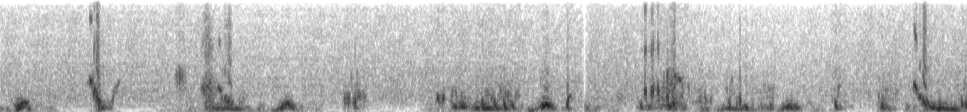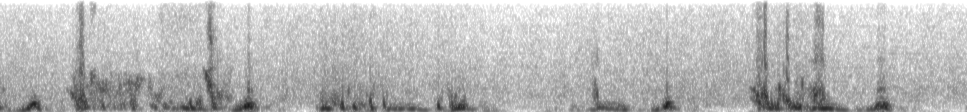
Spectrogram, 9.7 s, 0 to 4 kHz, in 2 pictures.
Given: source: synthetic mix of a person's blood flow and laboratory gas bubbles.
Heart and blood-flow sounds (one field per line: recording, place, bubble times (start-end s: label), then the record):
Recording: Doppler ultrasound of blood flow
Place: precordium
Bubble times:
0.41-0.60 s: bubbles
0.87-0.94 s: bubbles
0.99-1.23 s: bubbles
1.70-1.84 s: bubbles
2.16-2.61 s: bubbles
2.79-2.88 s: bubbles
3.17-3.57 s: bubbles
3.61-3.88 s: bubbles
4.15-4.24 s: bubbles
4.38-4.71 s: bubbles
4.78-4.88 s: bubbles
5.16-6.01 s: bubbles
6.41-6.80 s: bubbles
6.99-7.19 s: bubbles
7.78-7.85 s: bubbles
8.58-9.00 s: bubbles
9.66-9.68 s: bubbles
From the record:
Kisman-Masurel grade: 242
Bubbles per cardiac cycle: several, 3 to 8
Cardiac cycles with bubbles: 100%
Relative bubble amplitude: moderate (0.250 to 0.450)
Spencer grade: 3 (all of the cardiac periods contain showers or single bubble signals, but not dominating or overriding the cardiac motion signals)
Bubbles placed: only in the low amplitude regions of the cardiac cycle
